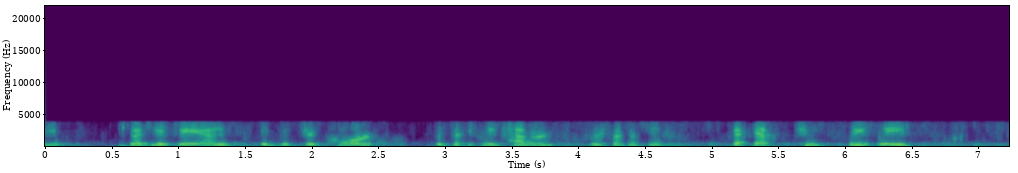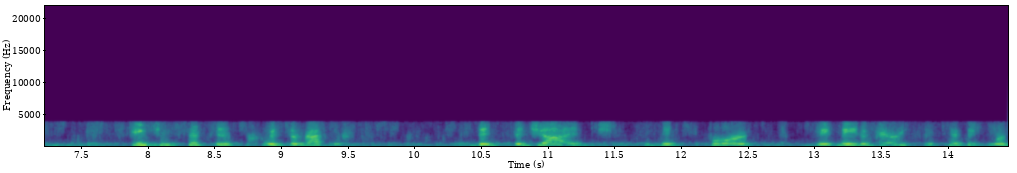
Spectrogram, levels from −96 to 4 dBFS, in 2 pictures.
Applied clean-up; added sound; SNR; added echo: neural separator model SepFormer DNS4.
